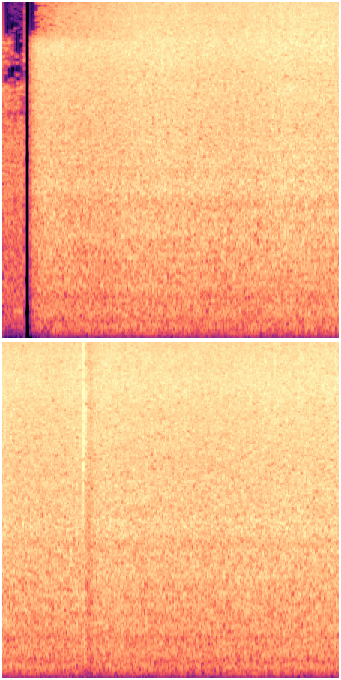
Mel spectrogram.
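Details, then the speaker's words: LG automatic washing machine converted to manual, drain motor rewired directly to the switch: steady rush of pumped water with a smooth motor run, no knocking or grinding. Drain now runs separately from spin. Working normally. "So okay na yung connection natin dito sa switch natin. Gumana yung kanyang drain motor. Ayan, nakahiwalay na siya dito sa ating spin."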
